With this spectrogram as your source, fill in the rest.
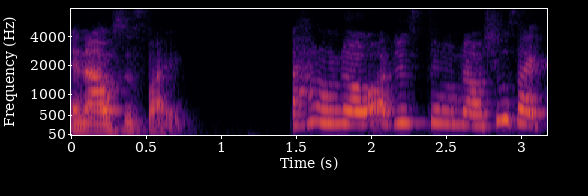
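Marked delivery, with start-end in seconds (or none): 1.5-2.8 acted-out, very high-pitched, tearful sobbing. Retelling a phone call to her mom: imitating her own crying. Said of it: "I started crying again immediately".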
